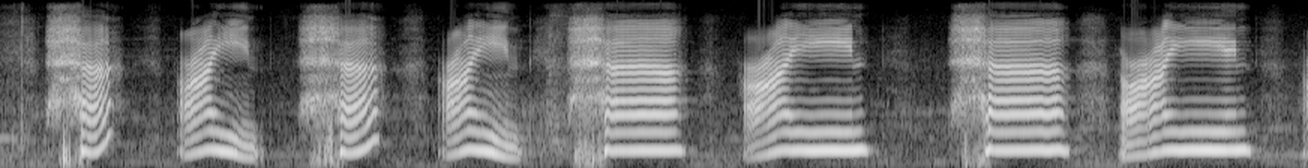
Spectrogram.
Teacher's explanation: Bottom middle அப்பர் அதாவது கீழ் பகுதி நடுப்பகுதி மேற்பகுதி. இதுல மிடில் பகுதியில நடுப்பகுதியில இருந்து வரக்கூடிய லெட்டர்ஸ்தான் ஹ ஐன்.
